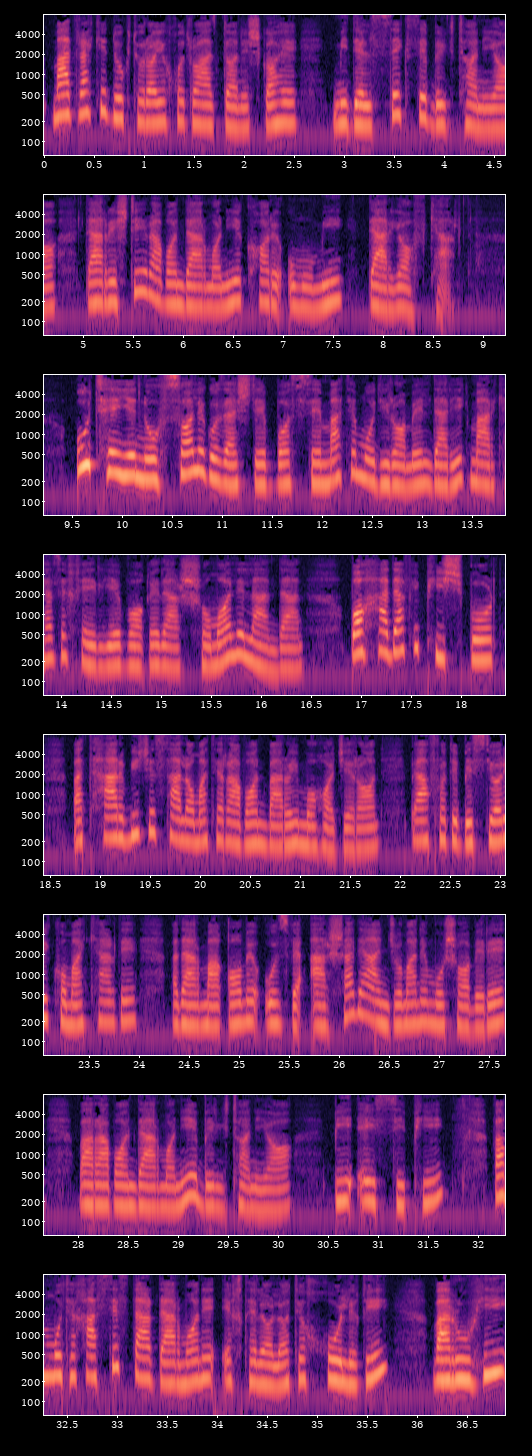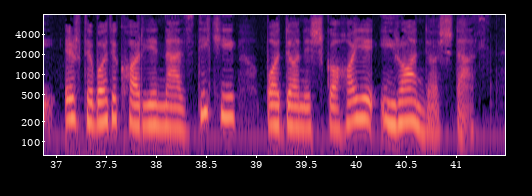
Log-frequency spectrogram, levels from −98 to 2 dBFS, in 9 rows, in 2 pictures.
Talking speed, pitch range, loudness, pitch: 110 wpm, 175-215 Hz, -29 LUFS, 190 Hz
